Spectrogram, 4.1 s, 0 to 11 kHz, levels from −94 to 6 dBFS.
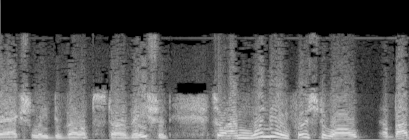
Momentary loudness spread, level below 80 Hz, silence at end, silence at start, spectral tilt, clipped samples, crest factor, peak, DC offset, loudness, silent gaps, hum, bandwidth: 5 LU; -46 dBFS; 0 s; 0 s; -4.5 dB/octave; under 0.1%; 12 dB; -2 dBFS; 2%; -13 LUFS; none; none; 8.8 kHz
